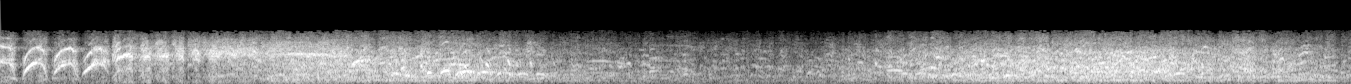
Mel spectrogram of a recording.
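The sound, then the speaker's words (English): A person vocally imitates jungle animals in quick succession: a wavering, frightened horse-like whinny, then rapid excited monkey chatter, and later a loud, shrill hyena-style screech, all fairly loud. “The frightened whinny of our horses. The wild chattering of the monkeys. The maniacal scream. screech of the hyena.”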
